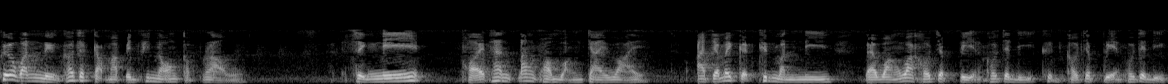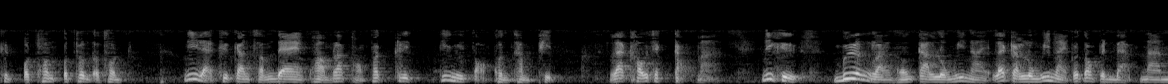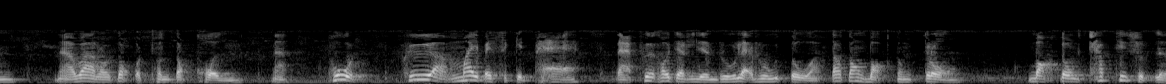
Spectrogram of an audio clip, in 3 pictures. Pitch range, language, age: 115-175 Hz, Thai, 60-79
